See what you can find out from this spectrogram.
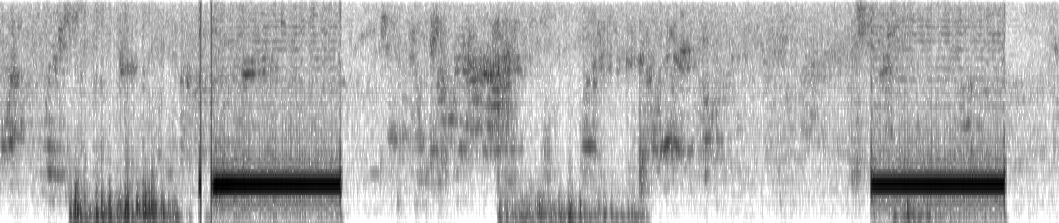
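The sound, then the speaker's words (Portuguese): Ringback tone of an outgoing telephone call: two steady, mid-pitched one-second beeps separated by a long gap, with faint low murmuring voices in between. “Essa que eu tô ligando é Bruno.”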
